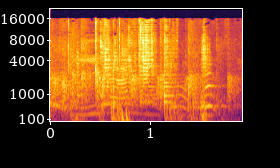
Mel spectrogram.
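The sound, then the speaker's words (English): A small audience claps for a helper who held up items, a brief, steady burst of applause, the sharp slaps overlapping at moderate loudness while voices call out and chatter underneath. “Let's give him a clap.”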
